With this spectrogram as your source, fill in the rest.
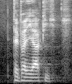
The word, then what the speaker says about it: teppanyaki: Teppanyaki.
